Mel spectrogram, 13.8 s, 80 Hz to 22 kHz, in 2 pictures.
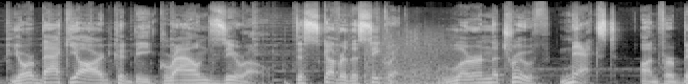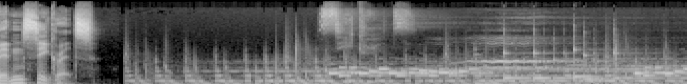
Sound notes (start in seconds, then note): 3.6 bomb exploding; 8.2 upbeat cryptic music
